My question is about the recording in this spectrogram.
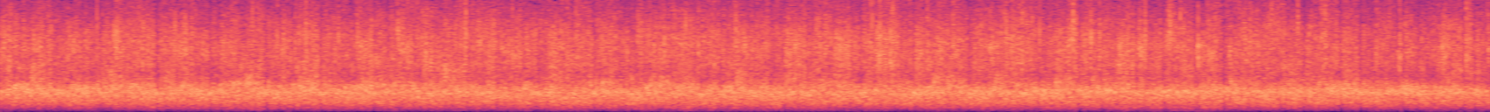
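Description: Audience applauding steadily: dense, even hand-clapping.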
